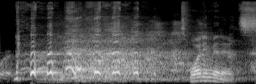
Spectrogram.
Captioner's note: audience laughing; laughing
